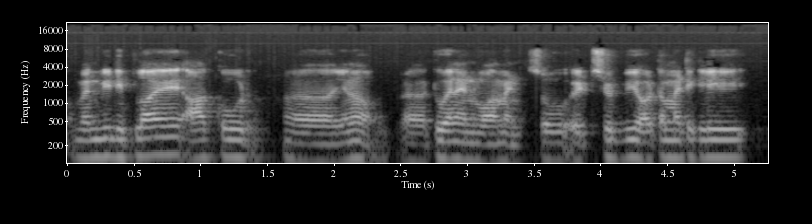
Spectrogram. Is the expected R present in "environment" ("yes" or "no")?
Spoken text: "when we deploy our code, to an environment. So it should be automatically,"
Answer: no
